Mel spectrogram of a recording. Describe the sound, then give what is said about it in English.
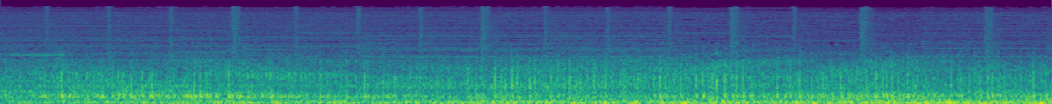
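The Space Shuttle Discovery's engines roar at liftoff on the first International Microgravity Laboratory mission, a loud, steady, low rumble with crackling bursts, sustained throughout without a break and with no voices. “Liftoff of the Space Shuttle Discovery and the first International Microgravity Laboratory.”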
